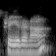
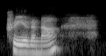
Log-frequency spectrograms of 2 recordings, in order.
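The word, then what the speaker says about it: Prerana: inspiration and it's so the sanskrit pronunciation is prayerana and and then so the hindi pronunciation is prana and then um and then there are lots of other kind of pronunciations that that come up and uh some i think end up sounding like a dangerous fish that i um you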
